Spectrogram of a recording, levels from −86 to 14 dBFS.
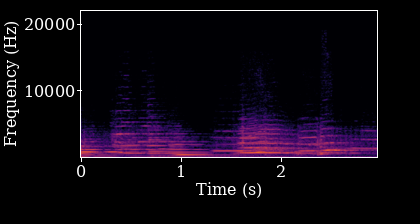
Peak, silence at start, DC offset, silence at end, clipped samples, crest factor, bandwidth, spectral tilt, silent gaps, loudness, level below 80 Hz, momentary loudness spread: -16 dBFS; 0 s; under 0.1%; 0 s; under 0.1%; 16 dB; 15.5 kHz; -3.5 dB/octave; none; -32 LUFS; -54 dBFS; 9 LU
